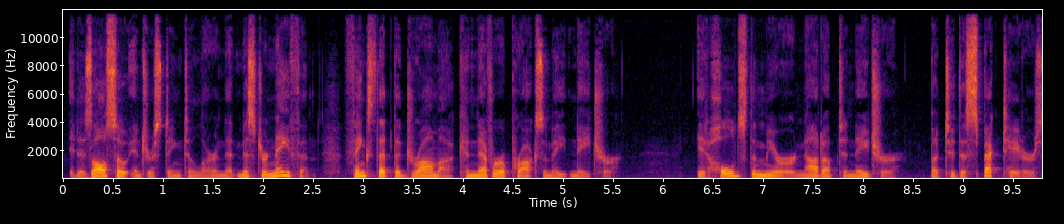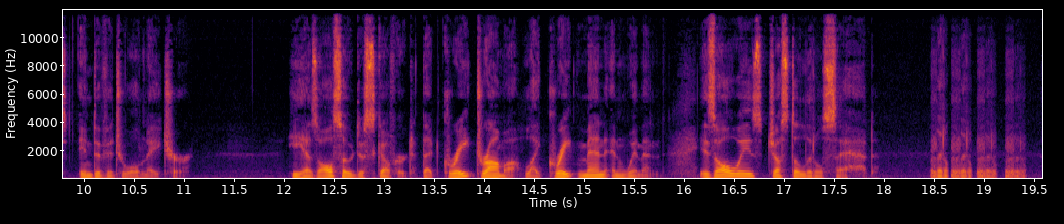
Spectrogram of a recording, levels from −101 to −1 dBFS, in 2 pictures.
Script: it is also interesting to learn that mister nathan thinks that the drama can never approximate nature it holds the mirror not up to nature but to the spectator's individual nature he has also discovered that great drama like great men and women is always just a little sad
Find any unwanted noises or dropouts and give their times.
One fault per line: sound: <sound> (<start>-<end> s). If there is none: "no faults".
sound: laugh (18.5-19.4 s)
